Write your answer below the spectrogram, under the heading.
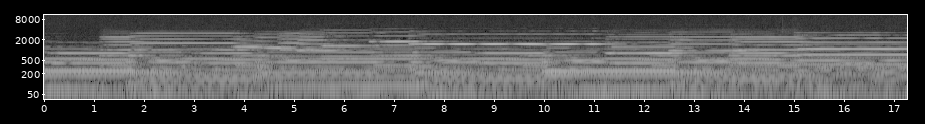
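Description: Pipe organ playing a slow pastorale: sustained chords over held low pedal notes, changing every second or two, with a high melody note held for a few seconds in the middle.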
